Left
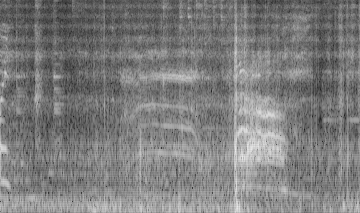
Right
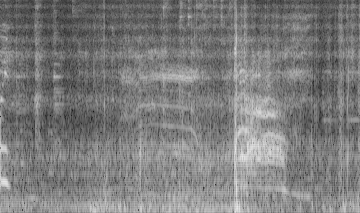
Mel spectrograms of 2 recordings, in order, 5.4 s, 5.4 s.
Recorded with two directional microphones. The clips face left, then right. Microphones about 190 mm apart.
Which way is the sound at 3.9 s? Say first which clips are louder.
Even; 15° right (ahead or behind).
